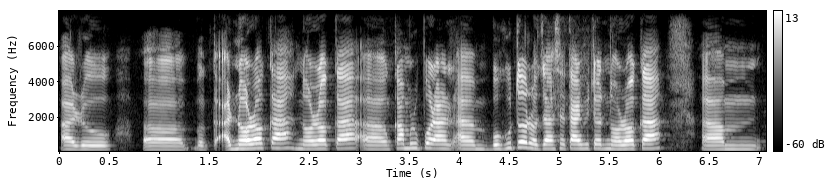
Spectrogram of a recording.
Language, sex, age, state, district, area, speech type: Assamese, female, 18-30, Assam, Goalpara, urban, spontaneous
